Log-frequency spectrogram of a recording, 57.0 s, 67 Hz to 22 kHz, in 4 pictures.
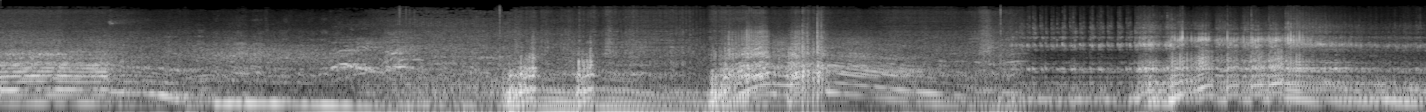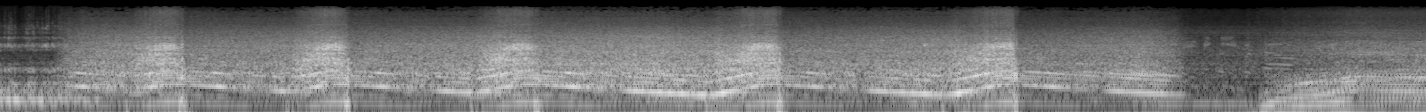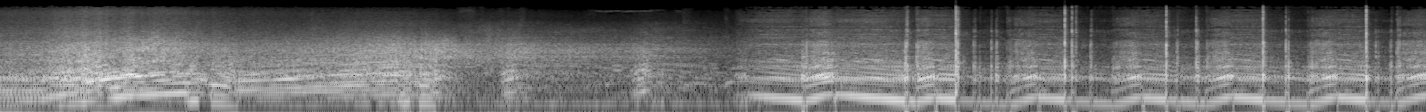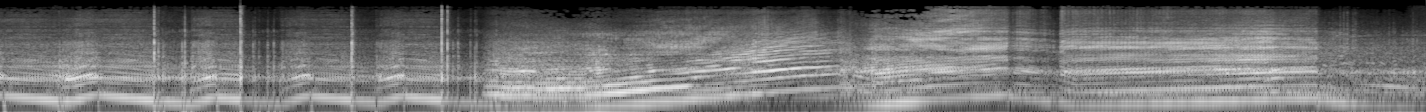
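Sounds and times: car engines revving: 0.0 - 57.0
car accelerating hard: 4.2 - 26.2, 26.8 - 57.0
car exhaust blipping: 5.0 - 20.0, 36.3 - 55.2.

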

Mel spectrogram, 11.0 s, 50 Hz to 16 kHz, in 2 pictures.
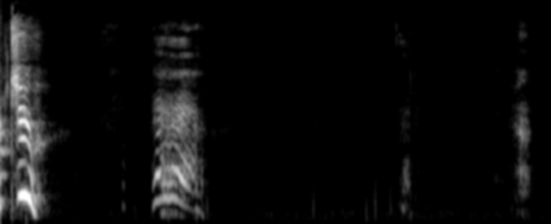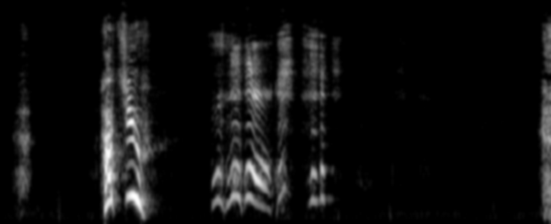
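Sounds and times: baby laughing: 7.6 - 9.0.

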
